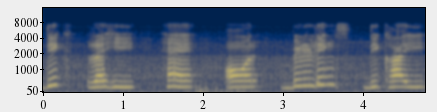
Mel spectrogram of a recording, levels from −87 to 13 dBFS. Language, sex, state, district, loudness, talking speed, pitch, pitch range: Hindi, female, Madhya Pradesh, Katni, -18 LUFS, 75 wpm, 255 Hz, 245-280 Hz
